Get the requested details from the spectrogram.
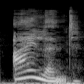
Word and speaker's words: island: 纽约市的一部分呢是在岛上，那么岛用英语说是 island, I-S-L-A-N-D, island. Island，请朋友们一定要注意啊，这个发音应该是 I，然后呢 land island。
